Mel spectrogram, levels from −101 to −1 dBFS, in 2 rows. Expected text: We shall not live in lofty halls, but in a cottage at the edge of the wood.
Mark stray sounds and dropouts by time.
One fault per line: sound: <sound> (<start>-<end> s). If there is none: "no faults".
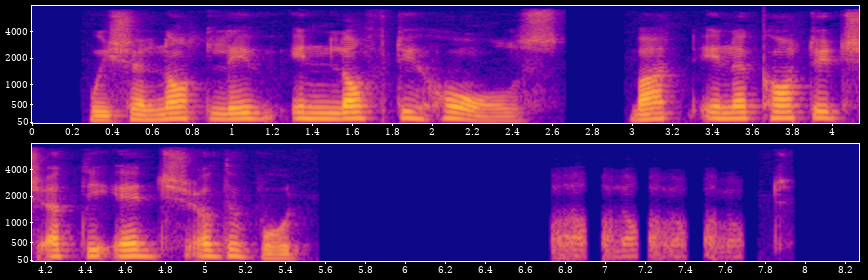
sound: laugh (6.7-7.7 s)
